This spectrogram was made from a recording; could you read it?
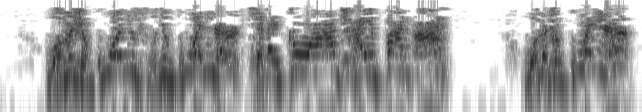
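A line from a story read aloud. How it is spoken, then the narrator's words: Loud shout. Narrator (Chinese): 努尔哈赤……又喊了一嗓子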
